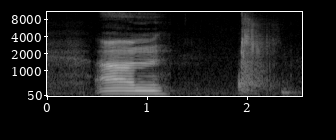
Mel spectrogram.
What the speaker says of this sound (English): just do that fart noise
